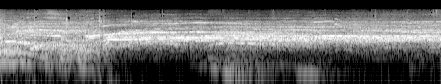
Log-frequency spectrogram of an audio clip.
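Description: A crowd cheers and whistles.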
